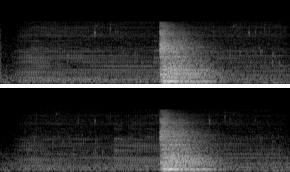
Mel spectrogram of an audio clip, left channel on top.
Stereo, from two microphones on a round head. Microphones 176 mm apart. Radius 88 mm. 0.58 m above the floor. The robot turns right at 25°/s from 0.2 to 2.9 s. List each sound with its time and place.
1.6 s a door slam: 35° left (ahead or behind), 8.5 m; by 2.2 s 20° left (ahead or behind), 8.5 m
